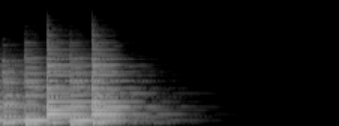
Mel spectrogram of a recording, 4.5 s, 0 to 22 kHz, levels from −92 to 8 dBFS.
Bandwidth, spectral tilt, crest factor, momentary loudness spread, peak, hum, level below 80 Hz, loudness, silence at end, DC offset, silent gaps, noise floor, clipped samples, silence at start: 10 kHz; -7 dB/octave; 20 dB; 11 LU; -10 dBFS; none; -56 dBFS; -27 LUFS; 2.45 s; under 0.1%; none; under -90 dBFS; under 0.1%; 0 s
